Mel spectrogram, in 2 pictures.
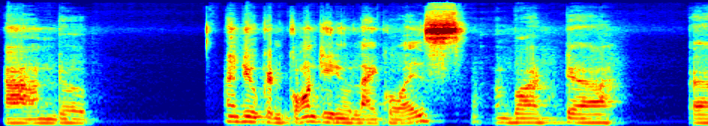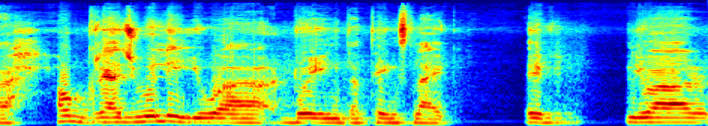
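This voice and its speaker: A man speaks with an Indian accent at a very slow pace, with long, frequent pauses. His intonation is monotone and flat, his loudness very even. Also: fairly high pitch for a man. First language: Hindi. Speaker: networking instructor. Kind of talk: live online class discussion. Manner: halting, many fillers.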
